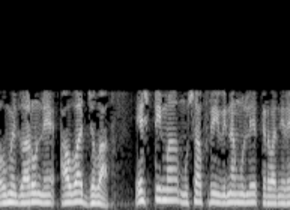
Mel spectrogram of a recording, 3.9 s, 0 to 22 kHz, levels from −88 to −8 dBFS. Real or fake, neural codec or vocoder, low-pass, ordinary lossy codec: real; none; 3.6 kHz; none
